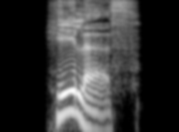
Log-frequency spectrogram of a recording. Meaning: genitive singular of Hehler
- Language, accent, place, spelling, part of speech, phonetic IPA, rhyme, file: German, Germany, Berlin, Hehlers, noun, [ˈheːlɐs], -eːlɐs, De-Hehlers.ogg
